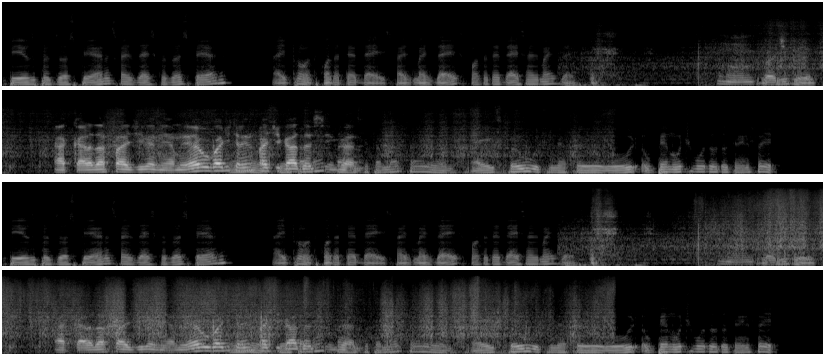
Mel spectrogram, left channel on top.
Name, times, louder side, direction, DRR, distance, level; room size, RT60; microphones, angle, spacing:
voice 1, 0.0-2.2 2.7-5.8 7.5-8.1 10.5-15.9, left 1 dB, 10° left, 0.3 m, -38 dB
sound 1, 5.6-14.4, right 8 dB, 90° right, 0.5 m, -41 dB
voice 2, 7.2-7.8 8.7-11.8, left 5 dB, 70° left, 0.5 m, -29 dB
10.5 x 4.0 x 3.3 m
head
